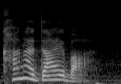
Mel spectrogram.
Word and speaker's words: Kana Daiba: This Kana Daiba is actually in Sanskrit Kana Deva. So Kana Daiba, Japanese pronunciation.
